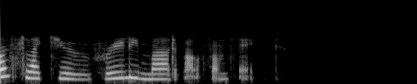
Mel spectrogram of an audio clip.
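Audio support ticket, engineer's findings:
iLBC codec, whole clip: narrowband speech, band roughly 250 Hz to 3.6 kHz, plainly rough and synthetic. Each frame's excitation is coded on its own, which fits iLBC's 30 ms mode at 13.33 kbps. Expect this grit throughout.

Lost iLBC frames, 1.62 to 1.68 s: a 60 ms stretch of held, faintly buzzy vowel. That fits two dropped 30 ms packets, with the decoder repeating the last pitch cycle plus noise. Recovery is immediate since frames stand alone.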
